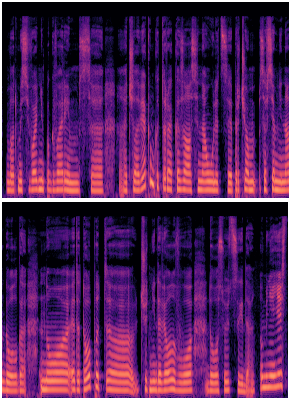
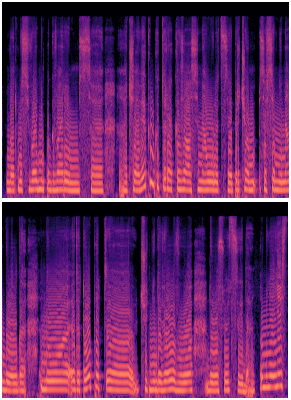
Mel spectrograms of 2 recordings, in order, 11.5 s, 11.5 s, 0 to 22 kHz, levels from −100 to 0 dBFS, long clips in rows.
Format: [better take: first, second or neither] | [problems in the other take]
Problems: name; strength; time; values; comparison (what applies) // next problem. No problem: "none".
first | distortion; heavy; 5 dB below the speech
